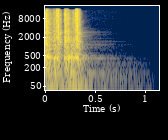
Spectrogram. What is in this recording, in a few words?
Typewriter Back Spa; typewriters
